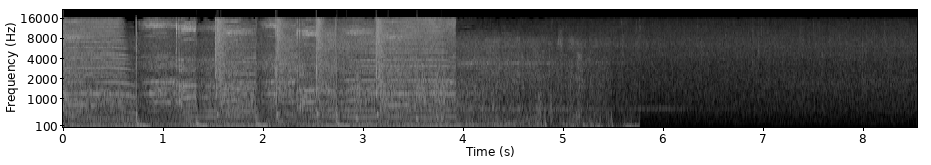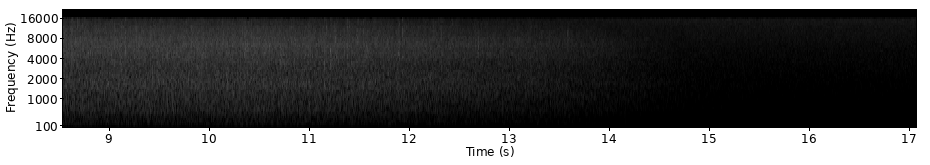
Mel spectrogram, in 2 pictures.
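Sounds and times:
steady hiss: 5.7s - 17.0s.

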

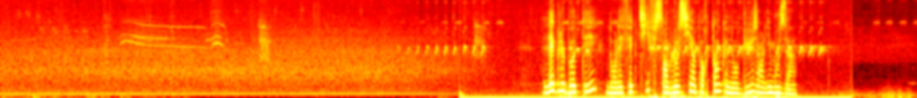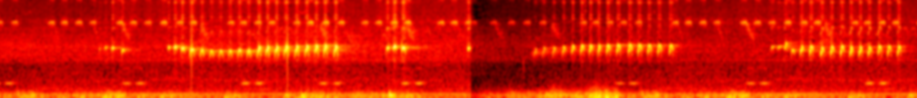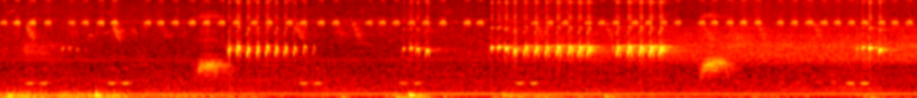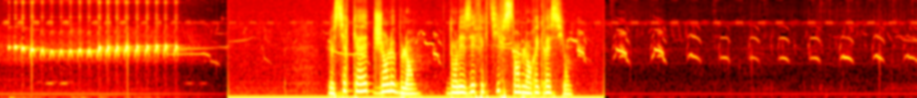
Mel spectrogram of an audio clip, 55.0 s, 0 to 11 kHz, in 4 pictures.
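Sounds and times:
high trilling calls: 0.0s - 12.8s, 40.1s - 50.4s.

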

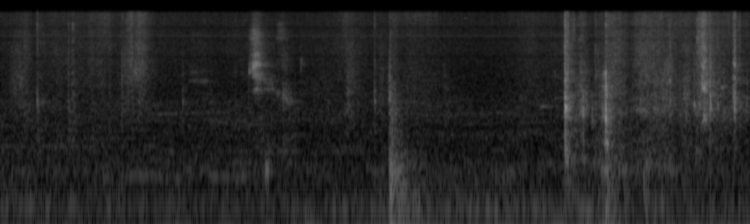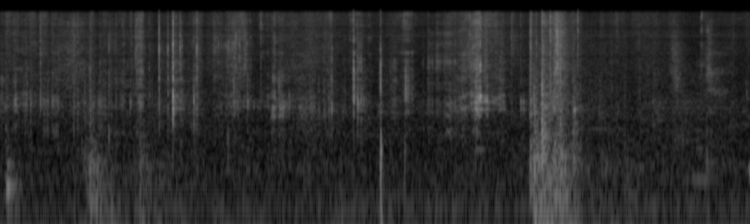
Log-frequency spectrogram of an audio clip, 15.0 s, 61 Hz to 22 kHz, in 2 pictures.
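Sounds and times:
fabric rustling and crinkling: 5.9s - 14.4s.

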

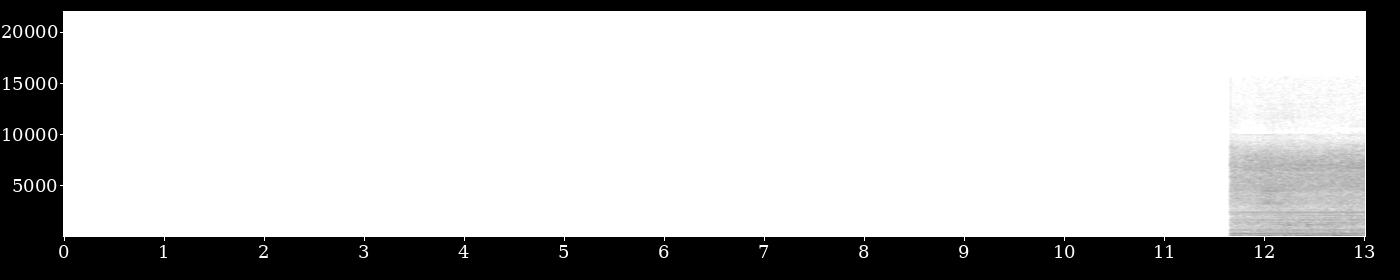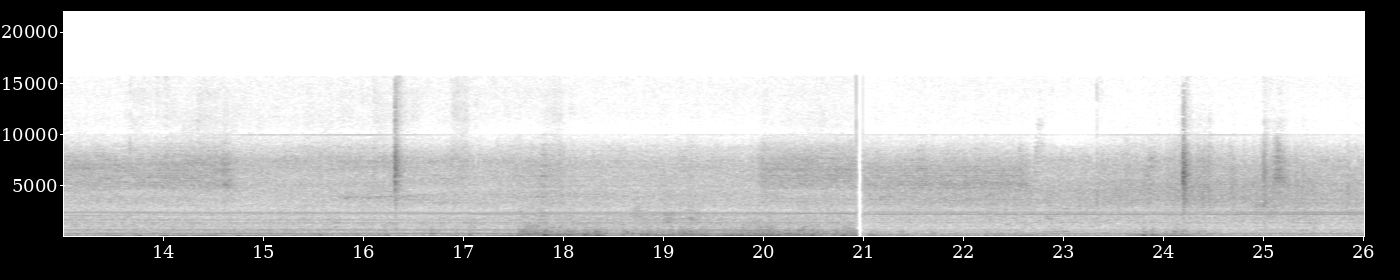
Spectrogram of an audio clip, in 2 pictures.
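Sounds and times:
steady train hum: 11.7s - 26.0s
train wheels rumbling on rail: 11.7s - 26.0s.

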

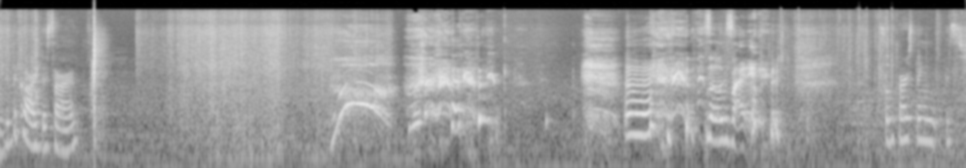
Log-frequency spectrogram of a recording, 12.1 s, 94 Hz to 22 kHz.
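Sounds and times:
paper and packaging rustling: 0.0s - 0.6s, 1.7s - 4.6s, 9.0s - 12.0s
woman's excited ooh: 4.1s - 5.0s.

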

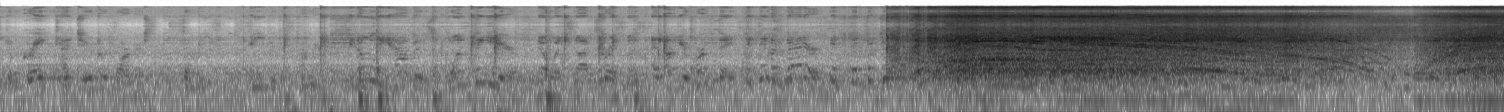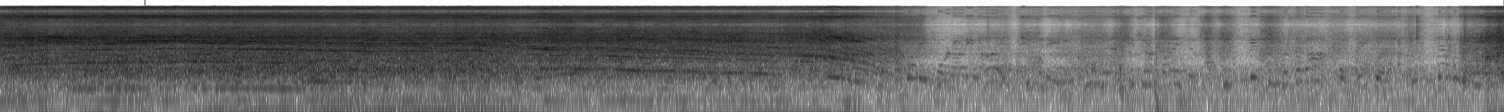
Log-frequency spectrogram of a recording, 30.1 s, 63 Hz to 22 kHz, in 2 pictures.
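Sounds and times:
sander motor whine and grinding: 8.9s - 24.3s, 29.6s - 30.0s.

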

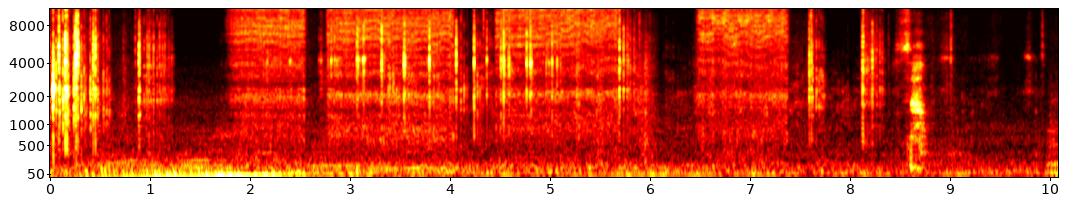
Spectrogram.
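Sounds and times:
aerosol spray can hissing: 1.8s - 5.8s, 6.5s - 7.4s.

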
